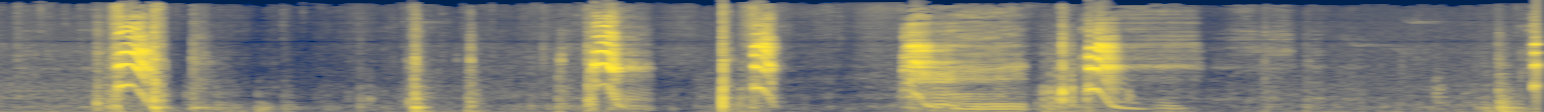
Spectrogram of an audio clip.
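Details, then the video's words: Porcupine in a shed, vocally resisting being moved out. Clustered harsh squeaks and cries with a longer wavering whine near the middle, plus some knocks and thumps. "Porcupines making strange noises (Erethizon dorsatum)"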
